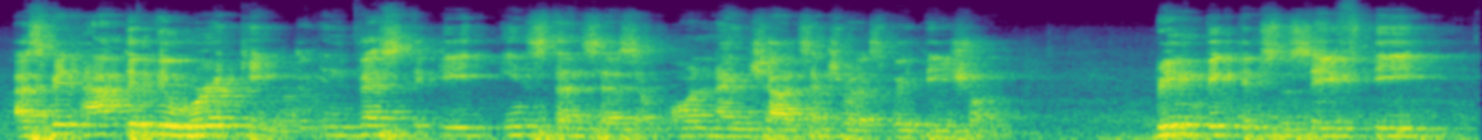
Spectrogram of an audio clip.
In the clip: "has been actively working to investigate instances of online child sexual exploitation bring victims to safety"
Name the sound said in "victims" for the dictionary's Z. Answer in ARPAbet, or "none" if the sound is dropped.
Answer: S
